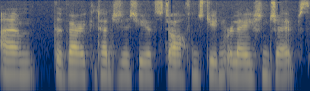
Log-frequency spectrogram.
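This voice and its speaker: With a Northern Irish accent, a woman speaks fairly quickly at a medium pitch in a dark, mellow tone against a quiet background. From Northern Ireland. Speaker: student activist. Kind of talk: webinar presentation.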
